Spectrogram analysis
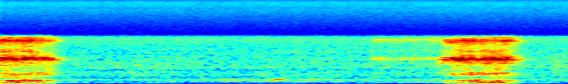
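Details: Adult man exhausted after a long day of work snoring hard right after falling asleep: loud, low rattling snores on each in-breath about four seconds apart, quiet breathing between.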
